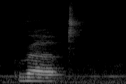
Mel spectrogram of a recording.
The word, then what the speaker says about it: wrote: silent w I wrote a book not worked but wrote so that was it guys so I hope you learnt the correct pronunciation of these words they're quite common words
